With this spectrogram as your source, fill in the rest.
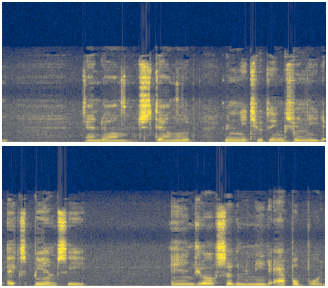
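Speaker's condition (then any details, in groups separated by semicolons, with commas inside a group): No condition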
